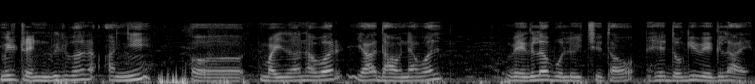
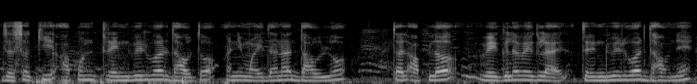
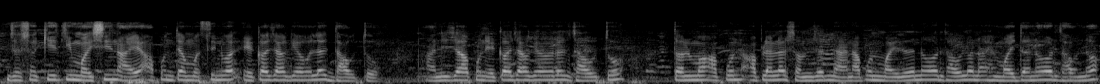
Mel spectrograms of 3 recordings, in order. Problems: constant background noise, continuous background conversations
